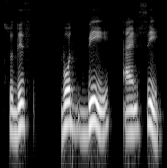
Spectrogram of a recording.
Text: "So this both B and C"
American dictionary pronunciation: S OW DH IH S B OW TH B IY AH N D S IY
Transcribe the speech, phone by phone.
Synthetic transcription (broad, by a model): S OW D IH S B OW T B IY AH N D S IY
